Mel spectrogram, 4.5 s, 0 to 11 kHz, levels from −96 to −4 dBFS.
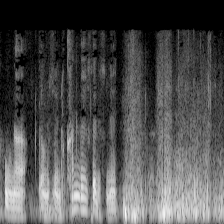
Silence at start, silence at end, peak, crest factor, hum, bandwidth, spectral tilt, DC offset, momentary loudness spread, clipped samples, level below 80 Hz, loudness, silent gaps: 0 s; 0 s; -2 dBFS; 18 dB; none; 7.4 kHz; -9.5 dB/octave; under 0.1%; 6 LU; under 0.1%; -34 dBFS; -21 LUFS; none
